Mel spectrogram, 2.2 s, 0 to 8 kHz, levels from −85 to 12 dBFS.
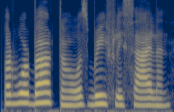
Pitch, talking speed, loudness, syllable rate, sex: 215 Hz, 135 wpm, -16 LUFS, 4.4 syllables/s, female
